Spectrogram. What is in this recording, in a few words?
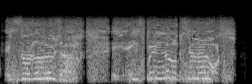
voice message charger contused, crew tanks portuguese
